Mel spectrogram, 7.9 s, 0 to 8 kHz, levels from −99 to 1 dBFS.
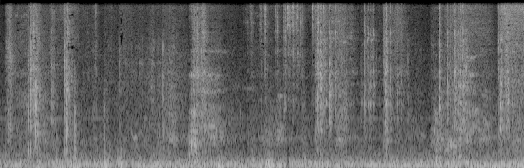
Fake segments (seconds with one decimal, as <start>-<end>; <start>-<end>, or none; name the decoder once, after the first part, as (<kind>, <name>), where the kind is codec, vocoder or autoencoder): none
